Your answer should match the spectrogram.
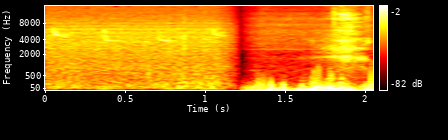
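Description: Quiet outdoor ambience with a few faint bird chirps. It drops out abruptly a little past halfway, then a low rumble comes in.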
